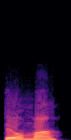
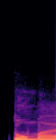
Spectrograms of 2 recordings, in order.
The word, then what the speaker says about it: Tomás: Entonces, vamos al siguiente, es Tomás, conocido como Teoma o Tuma.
